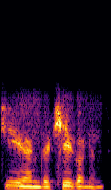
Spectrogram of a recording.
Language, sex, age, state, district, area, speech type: Nepali, male, 30-45, West Bengal, Darjeeling, rural, conversation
